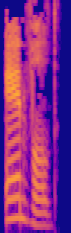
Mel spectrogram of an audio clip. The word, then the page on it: anvilled: British English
